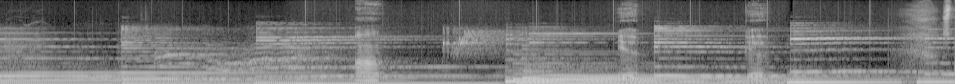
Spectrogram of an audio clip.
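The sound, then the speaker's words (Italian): A relaxing song with important lyrics begins with sustained, reverb-soaked chords that shift every second or two, with a singing voice drifting in over the steady, unhurried accompaniment. “Sì, perché poi vedrete, è molto canzone molto rilassante come, come ritmica, però il testo è un testo importante, quindi Allora sentiamolo adesso.”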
